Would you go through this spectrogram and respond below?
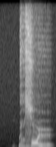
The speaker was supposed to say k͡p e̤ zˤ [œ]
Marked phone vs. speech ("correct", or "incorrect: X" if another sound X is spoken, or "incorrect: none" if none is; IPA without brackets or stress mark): incorrect: ø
